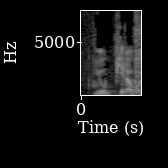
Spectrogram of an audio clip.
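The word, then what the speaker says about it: Jofi: 이게 조피예요. 조피. 요피라고 읽어야 돼. 요피. 독일어니까 요피.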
